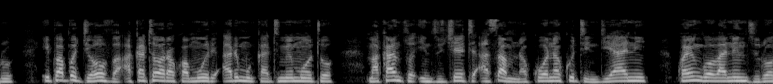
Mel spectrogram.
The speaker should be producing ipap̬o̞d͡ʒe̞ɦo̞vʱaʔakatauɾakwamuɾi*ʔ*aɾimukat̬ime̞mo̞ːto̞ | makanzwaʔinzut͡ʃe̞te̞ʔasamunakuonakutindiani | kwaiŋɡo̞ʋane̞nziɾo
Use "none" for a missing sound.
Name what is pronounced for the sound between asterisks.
ʔ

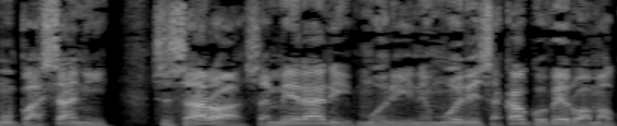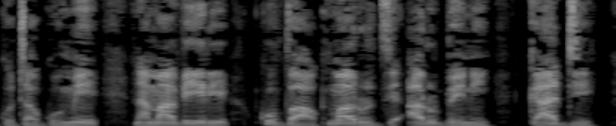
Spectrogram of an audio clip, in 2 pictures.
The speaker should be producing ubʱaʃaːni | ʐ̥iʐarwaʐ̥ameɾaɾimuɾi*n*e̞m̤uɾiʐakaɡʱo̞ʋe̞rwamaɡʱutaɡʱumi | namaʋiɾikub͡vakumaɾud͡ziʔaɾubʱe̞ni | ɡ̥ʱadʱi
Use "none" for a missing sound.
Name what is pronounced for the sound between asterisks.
n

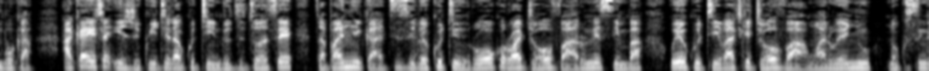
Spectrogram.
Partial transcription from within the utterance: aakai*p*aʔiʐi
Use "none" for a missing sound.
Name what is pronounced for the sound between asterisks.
t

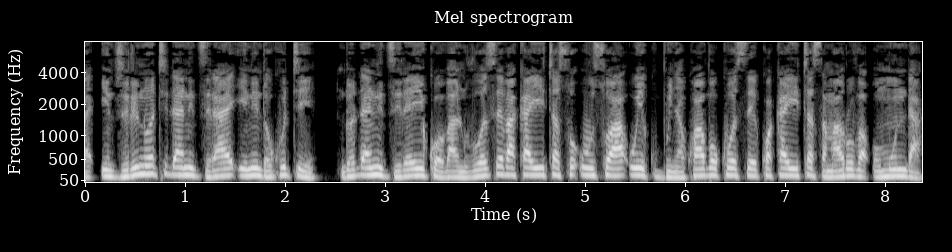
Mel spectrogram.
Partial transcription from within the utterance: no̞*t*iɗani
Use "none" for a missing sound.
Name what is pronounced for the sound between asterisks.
t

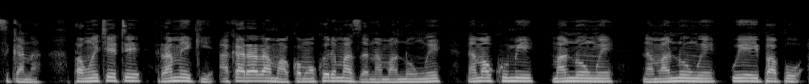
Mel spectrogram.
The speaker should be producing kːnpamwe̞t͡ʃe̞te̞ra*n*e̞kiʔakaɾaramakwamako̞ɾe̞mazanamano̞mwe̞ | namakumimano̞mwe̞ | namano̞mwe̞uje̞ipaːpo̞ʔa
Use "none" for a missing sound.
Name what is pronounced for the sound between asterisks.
m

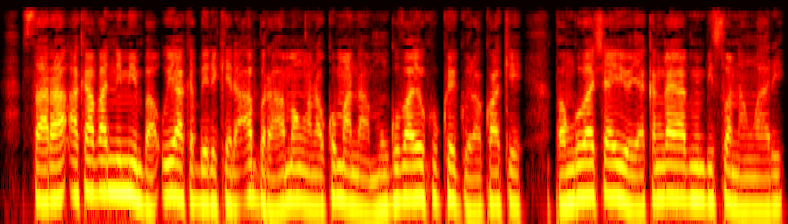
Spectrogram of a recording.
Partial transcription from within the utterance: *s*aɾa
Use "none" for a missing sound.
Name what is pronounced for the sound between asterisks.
s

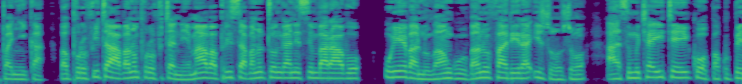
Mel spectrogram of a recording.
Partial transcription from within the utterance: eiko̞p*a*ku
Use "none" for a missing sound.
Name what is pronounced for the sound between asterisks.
a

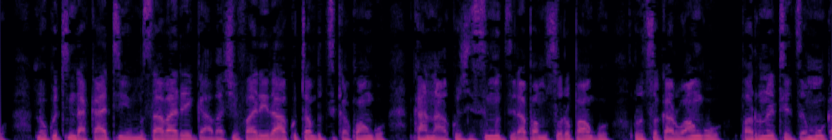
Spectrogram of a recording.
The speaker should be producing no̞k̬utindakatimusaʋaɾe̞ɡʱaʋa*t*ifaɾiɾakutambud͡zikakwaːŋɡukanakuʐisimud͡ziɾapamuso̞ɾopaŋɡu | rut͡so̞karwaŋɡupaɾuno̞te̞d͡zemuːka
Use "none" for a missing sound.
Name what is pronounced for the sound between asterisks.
t͡ʃ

